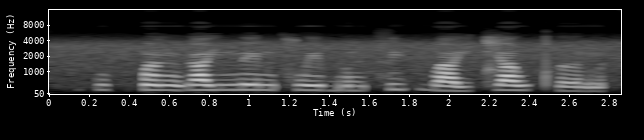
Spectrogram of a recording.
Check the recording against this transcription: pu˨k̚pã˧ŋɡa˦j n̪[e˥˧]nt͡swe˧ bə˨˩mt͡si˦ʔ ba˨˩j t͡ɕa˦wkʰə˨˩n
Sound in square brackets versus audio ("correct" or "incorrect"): correct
